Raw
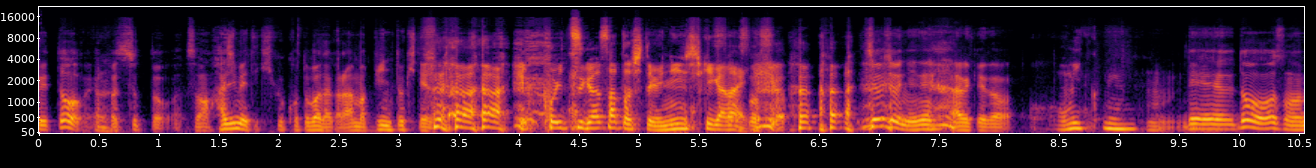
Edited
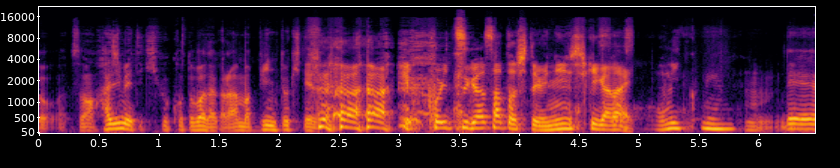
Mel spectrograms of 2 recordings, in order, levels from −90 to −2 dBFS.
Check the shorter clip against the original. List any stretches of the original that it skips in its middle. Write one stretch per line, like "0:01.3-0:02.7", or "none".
0:05.9-0:08.3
